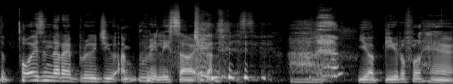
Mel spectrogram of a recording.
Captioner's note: laughs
